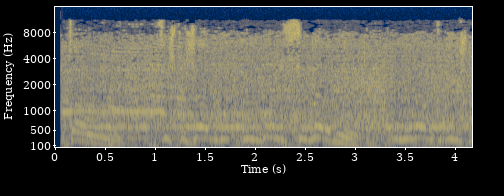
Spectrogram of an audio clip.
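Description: A man's commentary voice over steady stadium crowd noise.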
